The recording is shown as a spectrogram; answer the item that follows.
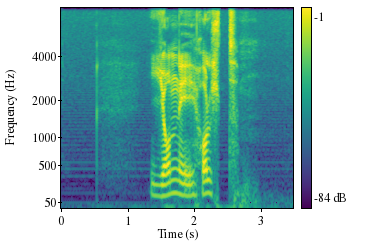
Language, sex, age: Norwegian, male, 29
